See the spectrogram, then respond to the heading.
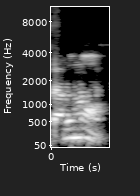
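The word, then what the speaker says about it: roman: আপনার নামের উচ্চারণ হবে ভ্রম।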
